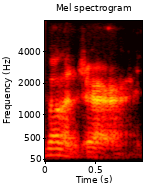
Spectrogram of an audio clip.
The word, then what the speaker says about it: Bullinger: Bullinger, I pronounce that Bullinger, G as a J almost, refers to the first and second order enthymemes as enthymema, and the third order enthymeme as syllogismus.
